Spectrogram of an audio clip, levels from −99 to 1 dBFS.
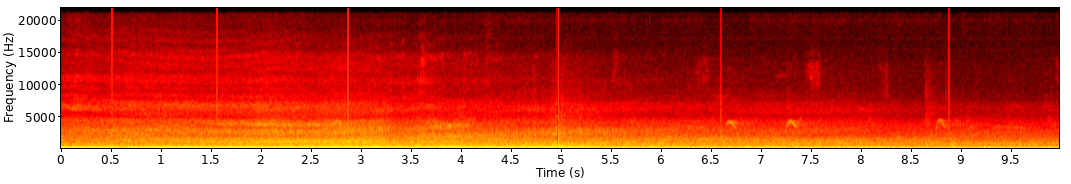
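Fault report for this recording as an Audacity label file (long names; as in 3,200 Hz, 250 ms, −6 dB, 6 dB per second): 0.510000	0.510000	click
1.560000	1.560000	click
2.870000	2.870000	click −10 dBFS
4.960000	4.970000	drop-out 14 ms
6.600000	6.600000	click −16 dBFS
8.880000	8.880000	click −17 dBFS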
